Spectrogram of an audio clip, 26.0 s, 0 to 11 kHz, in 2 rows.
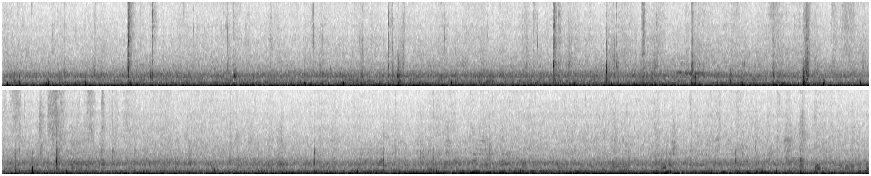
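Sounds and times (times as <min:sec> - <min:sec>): footsteps on paved path: 0:00.0 - 0:26.0.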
